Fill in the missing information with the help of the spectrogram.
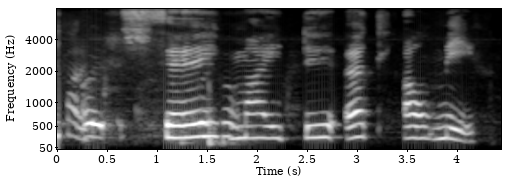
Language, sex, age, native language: Icelandic, male, 9, Icelandic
